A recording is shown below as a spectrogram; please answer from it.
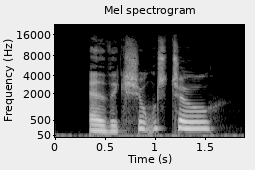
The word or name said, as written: advektionståge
